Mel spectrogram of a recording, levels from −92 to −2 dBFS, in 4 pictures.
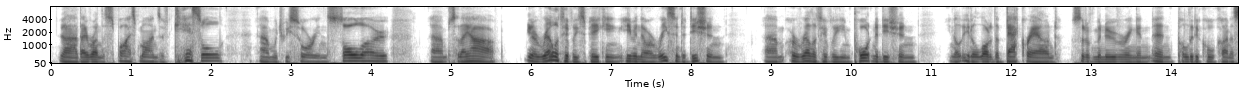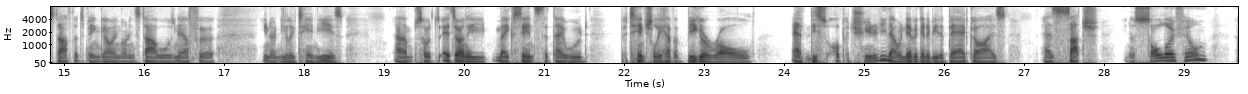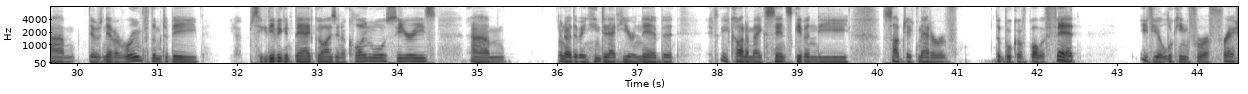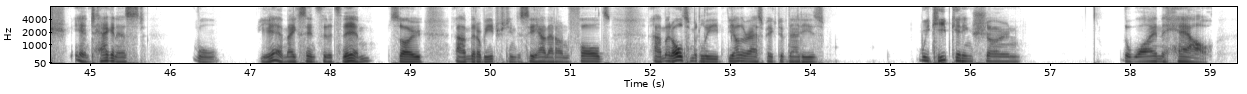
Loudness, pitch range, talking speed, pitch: -28 LUFS, 115-135 Hz, 185 wpm, 125 Hz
